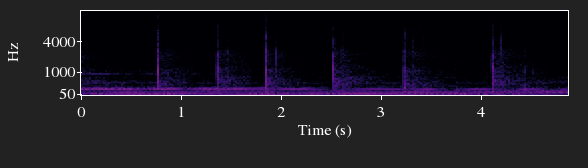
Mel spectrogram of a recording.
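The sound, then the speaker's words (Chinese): Six sharp footsteps tap out at a slightly uneven, unhurried pace over a steady low hum, each step a crisp, clicking impact with no voices present. “又一阵脚步声响起，就在他身后，近了。”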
